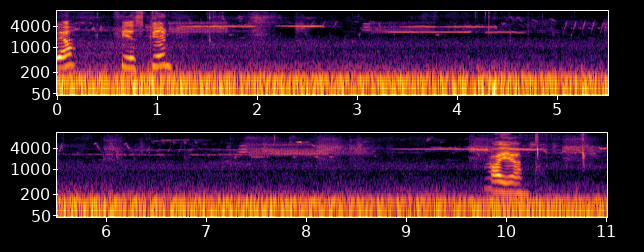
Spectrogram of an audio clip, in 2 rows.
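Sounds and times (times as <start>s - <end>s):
birds whistling and chirping: 0.0s - 11.0s
wind rumble on microphone: 0.0s - 11.0s.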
